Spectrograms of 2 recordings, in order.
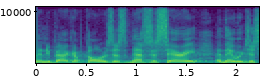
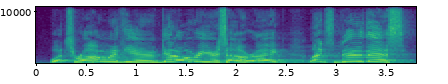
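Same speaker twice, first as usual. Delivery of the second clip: put-on higher, brisk rebel teen nudge; pastor egging him on; 9 semitones higher than usual. Pastor Melody urging the nervous son, higher teasing push. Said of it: "she was like".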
